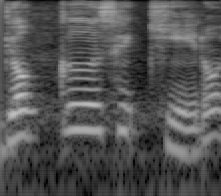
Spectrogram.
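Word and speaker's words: 玉石: 일본어 발음을 볼까요? 자, 옥석 그러면 격그세키로 읽어주고 옥좌일 때는 격그자로 읽어줍니다.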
